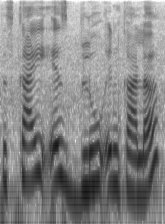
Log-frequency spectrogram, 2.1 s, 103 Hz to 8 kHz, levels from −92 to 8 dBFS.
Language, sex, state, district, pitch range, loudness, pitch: English, female, Telangana, Hyderabad, 205-240 Hz, -12 LUFS, 225 Hz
